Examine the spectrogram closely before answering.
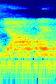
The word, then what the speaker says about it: Yahweh: Alright, in the Hebrew Bible, we have this name for God, which is, we pronounce it Yahweh, but we don't even know if that's actually the way it's pronounced.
